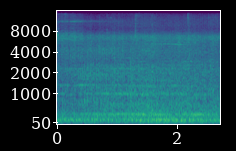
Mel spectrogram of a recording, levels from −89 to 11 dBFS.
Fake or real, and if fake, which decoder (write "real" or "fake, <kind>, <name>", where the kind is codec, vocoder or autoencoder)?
real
